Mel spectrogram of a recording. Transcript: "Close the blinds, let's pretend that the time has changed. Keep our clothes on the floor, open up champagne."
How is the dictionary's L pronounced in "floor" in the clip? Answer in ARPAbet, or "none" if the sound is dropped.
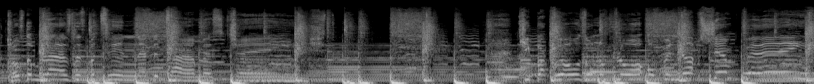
L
